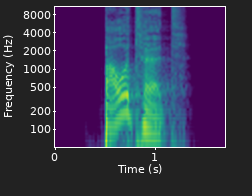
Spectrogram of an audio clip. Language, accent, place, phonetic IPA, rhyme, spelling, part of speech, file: German, Germany, Berlin, [ˈbaʊ̯tət], -aʊ̯tət, bautet, verb, De-bautet.ogg
- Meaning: inflection of bauen: 1. second-person plural preterite 2. second-person plural subjunctive II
